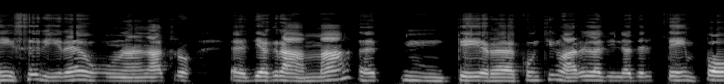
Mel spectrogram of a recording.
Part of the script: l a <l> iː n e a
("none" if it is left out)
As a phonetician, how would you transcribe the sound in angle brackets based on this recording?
l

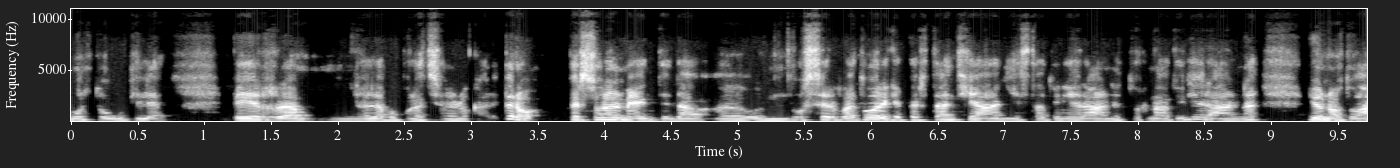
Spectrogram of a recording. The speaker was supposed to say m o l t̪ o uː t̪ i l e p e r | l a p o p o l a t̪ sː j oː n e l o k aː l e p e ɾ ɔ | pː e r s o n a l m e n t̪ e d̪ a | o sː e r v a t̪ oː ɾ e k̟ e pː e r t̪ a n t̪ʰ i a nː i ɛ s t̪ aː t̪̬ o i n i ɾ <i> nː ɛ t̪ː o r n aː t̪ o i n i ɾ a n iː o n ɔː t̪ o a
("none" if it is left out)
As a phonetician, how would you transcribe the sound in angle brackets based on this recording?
a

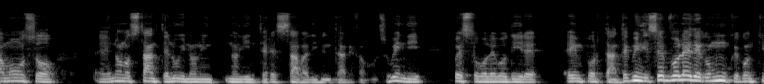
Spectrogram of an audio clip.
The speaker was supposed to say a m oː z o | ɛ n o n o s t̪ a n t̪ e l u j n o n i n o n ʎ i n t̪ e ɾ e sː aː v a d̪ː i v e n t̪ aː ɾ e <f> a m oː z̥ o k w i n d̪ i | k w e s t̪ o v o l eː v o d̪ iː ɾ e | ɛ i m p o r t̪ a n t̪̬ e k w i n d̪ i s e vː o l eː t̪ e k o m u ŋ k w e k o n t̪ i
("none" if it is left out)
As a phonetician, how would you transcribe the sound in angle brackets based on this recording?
f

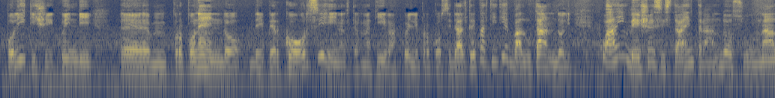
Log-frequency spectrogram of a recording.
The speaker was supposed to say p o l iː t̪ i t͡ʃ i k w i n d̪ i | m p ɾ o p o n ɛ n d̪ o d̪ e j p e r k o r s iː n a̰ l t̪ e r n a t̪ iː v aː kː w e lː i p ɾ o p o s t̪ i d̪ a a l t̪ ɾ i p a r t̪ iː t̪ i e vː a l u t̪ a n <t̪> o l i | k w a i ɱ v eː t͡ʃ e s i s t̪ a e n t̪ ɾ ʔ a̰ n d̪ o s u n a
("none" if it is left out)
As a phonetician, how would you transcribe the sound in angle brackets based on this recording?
d̪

